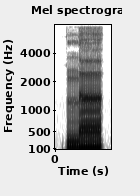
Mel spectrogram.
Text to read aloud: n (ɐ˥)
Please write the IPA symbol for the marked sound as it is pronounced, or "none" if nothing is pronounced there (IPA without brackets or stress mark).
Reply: ɐ˥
